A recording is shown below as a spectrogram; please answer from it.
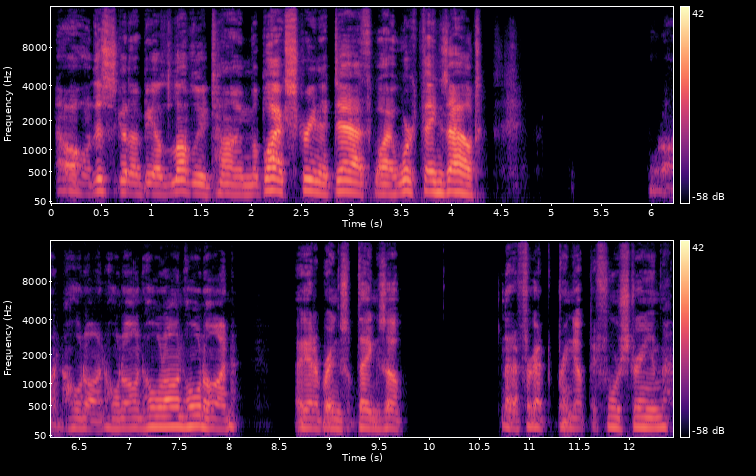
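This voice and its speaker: Guy live streaming, chatty and rambly, kinda high voice, swears a lot. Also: steady tone, moderate pace, gravelly, a bit bright. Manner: loose, rambling, swears and talks to chat. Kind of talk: casual reaction stream chat.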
